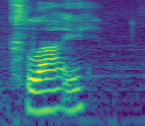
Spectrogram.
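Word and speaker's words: Klei: Thank you, Cly, for that. It rhymes with play.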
